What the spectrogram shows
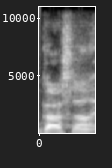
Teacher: se puede abrir o no la vocal, pero la S se pierde. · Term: pérdida de la S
